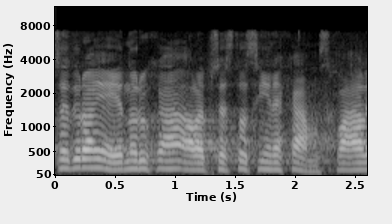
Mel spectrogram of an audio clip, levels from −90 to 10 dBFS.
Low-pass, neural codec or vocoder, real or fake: 7.2 kHz; none; real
